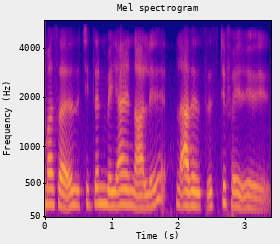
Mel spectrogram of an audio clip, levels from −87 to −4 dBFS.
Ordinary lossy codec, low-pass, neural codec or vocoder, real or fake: none; 5.4 kHz; codec, 24 kHz, 0.9 kbps, WavTokenizer, large speech release; fake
